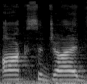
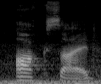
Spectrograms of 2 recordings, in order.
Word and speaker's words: oxide: How many syllables should be in that ion name? 2 syllables. So not nitrogide, but just nitride. Not oxygide, but just oxide.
